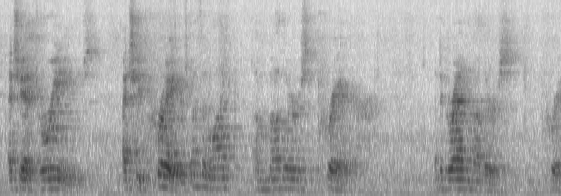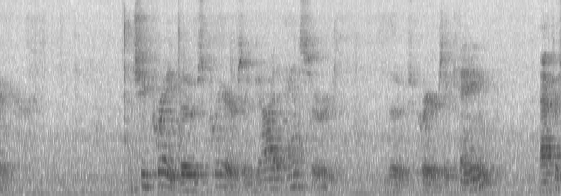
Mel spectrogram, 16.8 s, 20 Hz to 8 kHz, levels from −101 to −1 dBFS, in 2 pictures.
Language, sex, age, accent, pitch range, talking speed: English, male, 50-69, American, 115-175 Hz, 105 wpm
